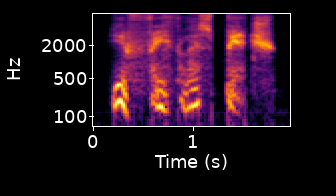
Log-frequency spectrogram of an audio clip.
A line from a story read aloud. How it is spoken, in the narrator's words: Cordelia whispered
